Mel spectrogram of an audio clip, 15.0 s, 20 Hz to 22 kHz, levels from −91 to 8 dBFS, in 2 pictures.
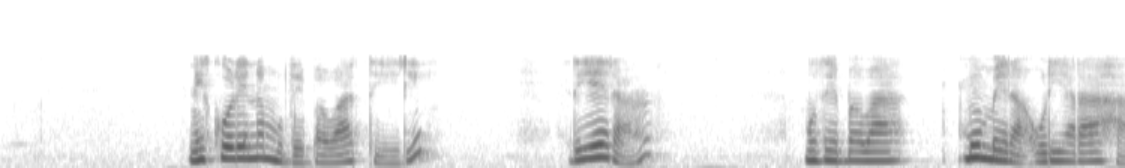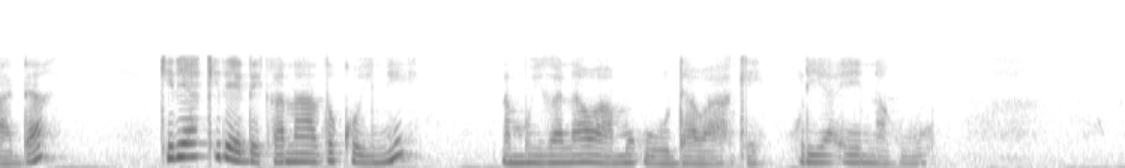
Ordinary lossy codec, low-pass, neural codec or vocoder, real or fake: none; 5.4 kHz; none; real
